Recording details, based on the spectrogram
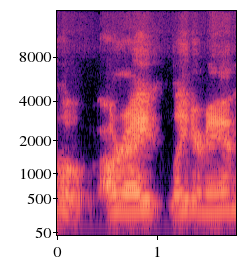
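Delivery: play-acted wistful, let-down, slow sad voice. Retelling someone's reply as the speaker says they're leaving: imitating a sad tone. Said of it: "kind of a sad tone".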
